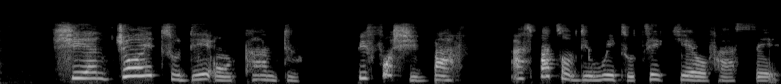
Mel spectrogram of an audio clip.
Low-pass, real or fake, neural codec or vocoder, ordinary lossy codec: none; fake; codec, 16 kHz, 8 kbps, FreqCodec, larger model; none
